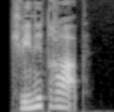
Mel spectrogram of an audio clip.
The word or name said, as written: kvindedrab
